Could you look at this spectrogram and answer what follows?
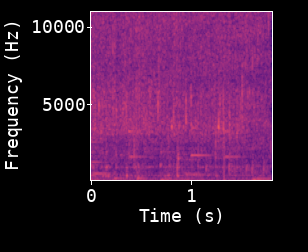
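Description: Onions sizzle and fry steadily in a pan as the base of a red tomato sauce, a continuous close crackle with small pops and no talking.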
